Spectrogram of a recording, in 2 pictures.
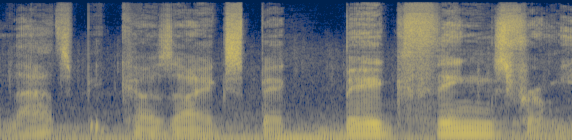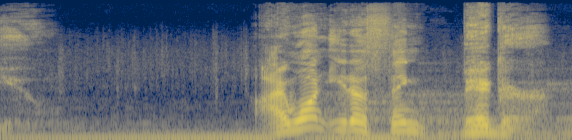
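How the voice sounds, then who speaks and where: A man's voice: medium pitch, very animated, measured pace. A man voicing a wealthy, patronizing older factory boss in a dramatized game story. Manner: pompous, patronizing. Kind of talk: dramatized game lore narration. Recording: music under the voice.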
